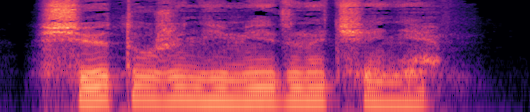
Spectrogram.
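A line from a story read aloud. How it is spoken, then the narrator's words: Trembling voice. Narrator (Russian): он произнес дрогнувшим голосом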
